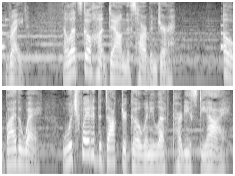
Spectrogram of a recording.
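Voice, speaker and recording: A woman's voice: deep voice, expressive, normal speed. An actress playing a confident, self-assured woman mercenary in a video game, speaking decisively over game music. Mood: steady.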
